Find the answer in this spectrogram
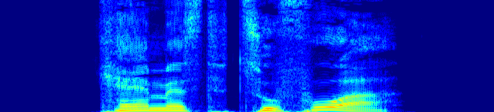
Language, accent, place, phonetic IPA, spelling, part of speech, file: German, Germany, Berlin, [ˌkɛːməst t͡suˈfoːɐ̯], kämest zuvor, verb, De-kämest zuvor.ogg
- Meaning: second-person singular subjunctive II of zuvorkommen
